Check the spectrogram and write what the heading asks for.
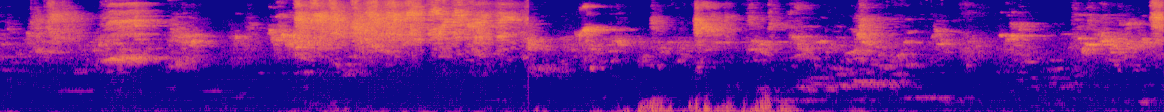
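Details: Budgerigars sing in the evening with loud, rapid chattering and high chirps in surging bursts, and a few soft low thumps can be heard midway.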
